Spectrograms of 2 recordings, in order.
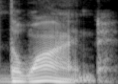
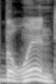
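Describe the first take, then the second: First: Wind is said an unusual, odd-sounding way. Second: Wind is said the ordinary, everyday way. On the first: This is how an old man says it. "he says the wind" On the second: This is how people normally say it. "instead of the wind"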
